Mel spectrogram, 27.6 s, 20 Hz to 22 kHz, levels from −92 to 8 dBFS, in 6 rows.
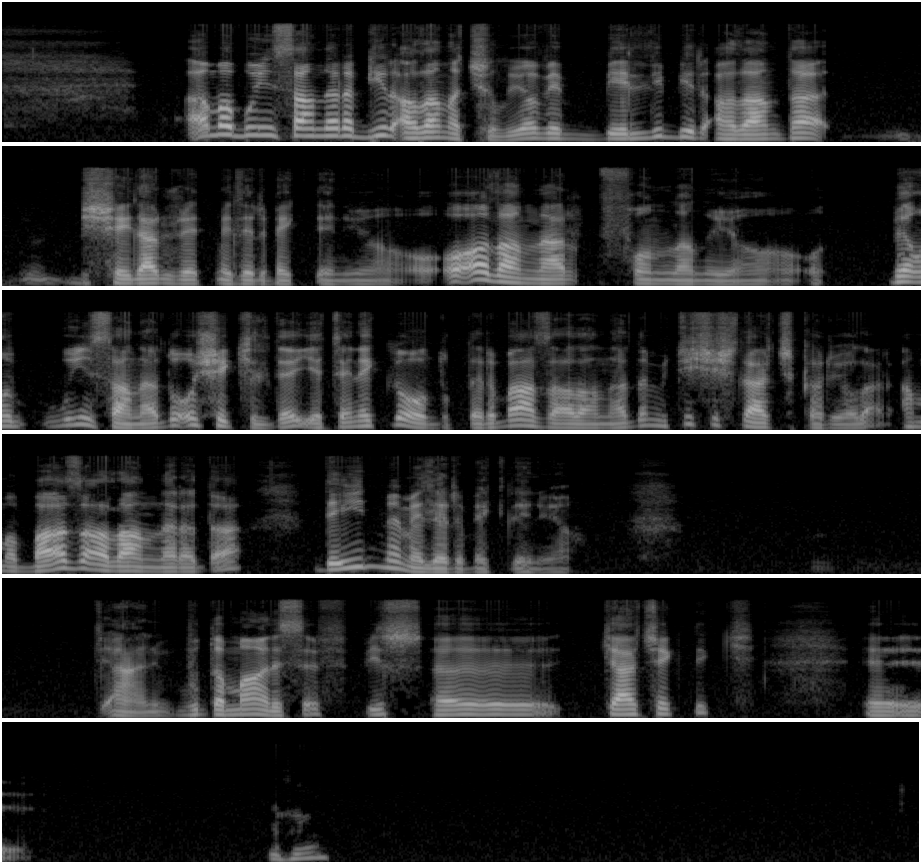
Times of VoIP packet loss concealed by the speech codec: none

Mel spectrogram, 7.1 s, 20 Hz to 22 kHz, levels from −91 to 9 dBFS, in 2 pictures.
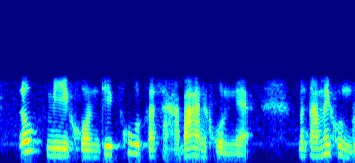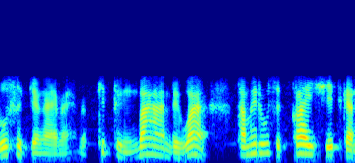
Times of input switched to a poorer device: none

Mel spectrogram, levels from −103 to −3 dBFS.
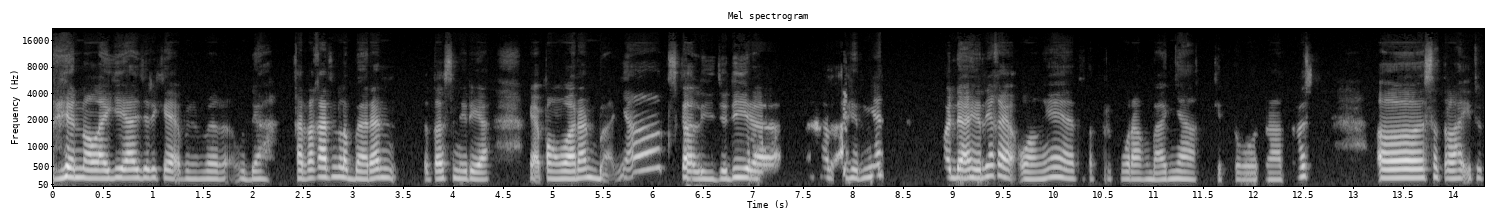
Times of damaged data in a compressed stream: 7.85-7.94

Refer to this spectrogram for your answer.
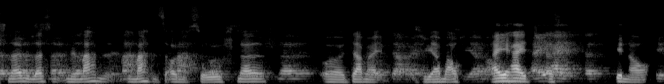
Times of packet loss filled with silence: none

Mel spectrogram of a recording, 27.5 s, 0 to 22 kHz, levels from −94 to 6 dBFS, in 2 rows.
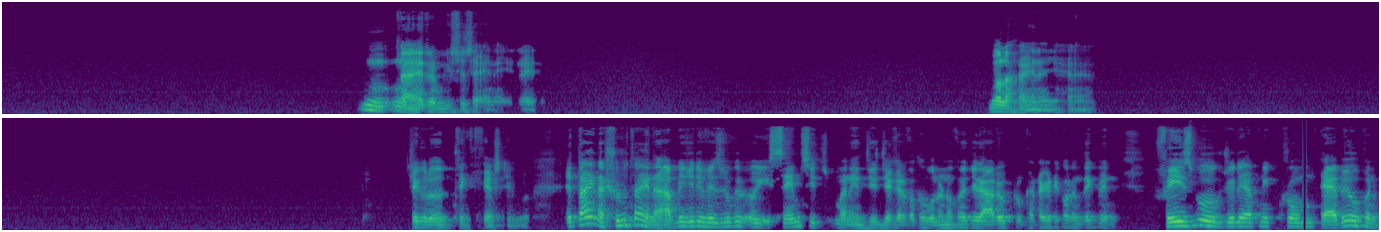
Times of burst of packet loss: none

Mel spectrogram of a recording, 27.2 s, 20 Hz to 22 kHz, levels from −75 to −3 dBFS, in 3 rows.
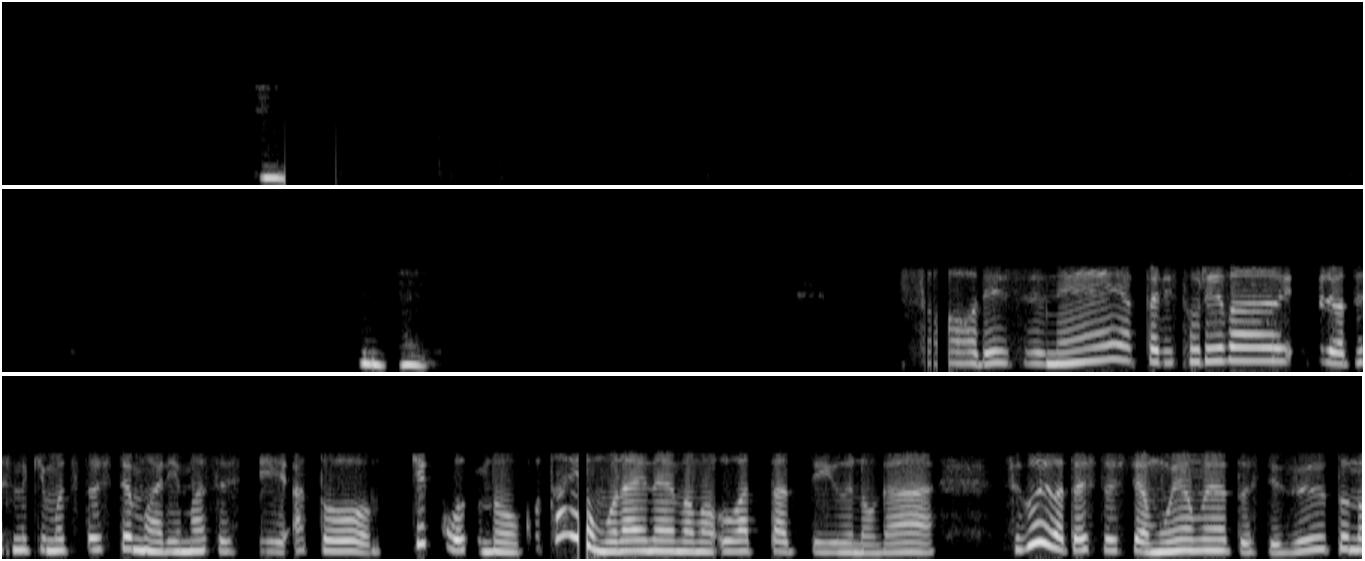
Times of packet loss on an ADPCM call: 1.88-2.23, 8.44-8.64, 10.12-10.16, 15.22-15.43, 16.90-17.01, 19.72-19.98, 21.98-22.10

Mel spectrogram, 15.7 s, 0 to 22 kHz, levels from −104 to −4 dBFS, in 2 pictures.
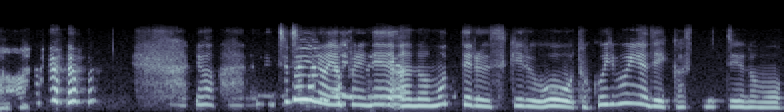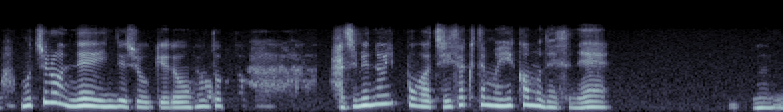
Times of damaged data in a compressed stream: none

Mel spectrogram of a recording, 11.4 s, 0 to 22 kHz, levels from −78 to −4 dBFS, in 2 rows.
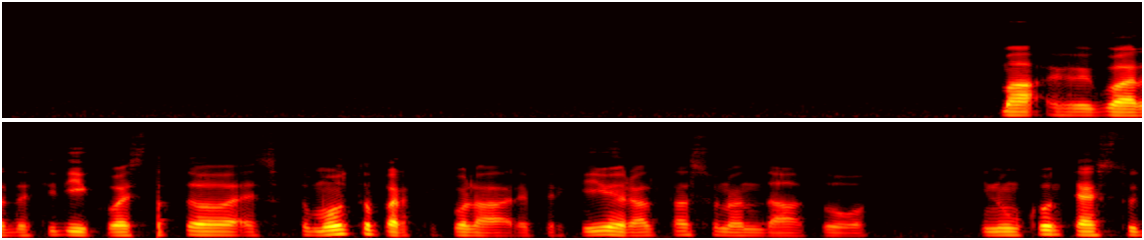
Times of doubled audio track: none

